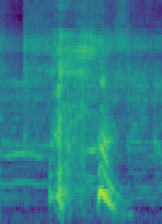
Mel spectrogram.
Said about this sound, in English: All I know is I just coughed and I wasn't planning on it. I'm sorry, ladies and gentlemen.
